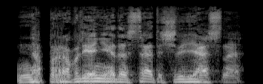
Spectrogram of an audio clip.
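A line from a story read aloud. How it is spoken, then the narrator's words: Growling. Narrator (Russian): прорычал Баргаст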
